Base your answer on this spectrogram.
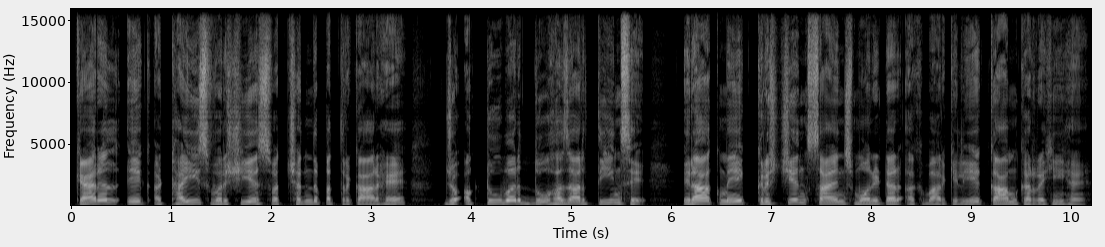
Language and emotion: Hindi, neutral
